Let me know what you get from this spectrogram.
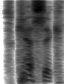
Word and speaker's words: Keswick: It's spelt Keswick. It's Keswick theology.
